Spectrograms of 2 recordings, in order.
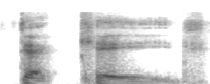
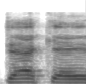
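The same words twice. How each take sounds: First: The word is split with a break between syllables. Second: The word is said smoothly as one unit.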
